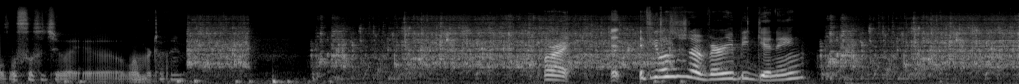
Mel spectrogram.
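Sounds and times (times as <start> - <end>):
speech: 0.0 - 3.4, 5.4 - 8.1
toilet flushing: 1.9 - 2.5, 3.1 - 7.0, 8.2 - 10.1.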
